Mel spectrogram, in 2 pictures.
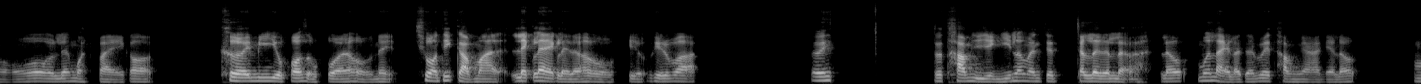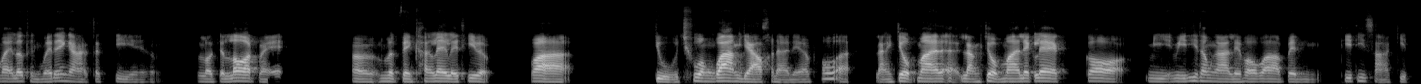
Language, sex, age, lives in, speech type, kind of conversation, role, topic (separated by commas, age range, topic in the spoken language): Thai, male, 20-24, Thailand, conversation, podcast, guest, คุณหาแรงบันดาลใจจากอะไรบ้าง?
